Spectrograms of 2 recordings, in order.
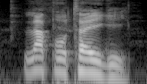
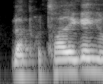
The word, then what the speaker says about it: Lopetegui: Was it Lopetegui? Lopetegui? – Lopetegui. – Lopetegui, right.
